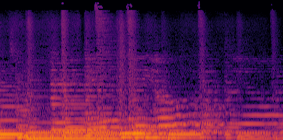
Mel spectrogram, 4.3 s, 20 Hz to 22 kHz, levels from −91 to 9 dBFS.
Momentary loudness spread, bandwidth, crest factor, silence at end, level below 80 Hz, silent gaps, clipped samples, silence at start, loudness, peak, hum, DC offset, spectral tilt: 12 LU; 19.5 kHz; 14 dB; 0 s; -32 dBFS; none; under 0.1%; 0 s; -24 LUFS; -10 dBFS; none; under 0.1%; -8 dB/octave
